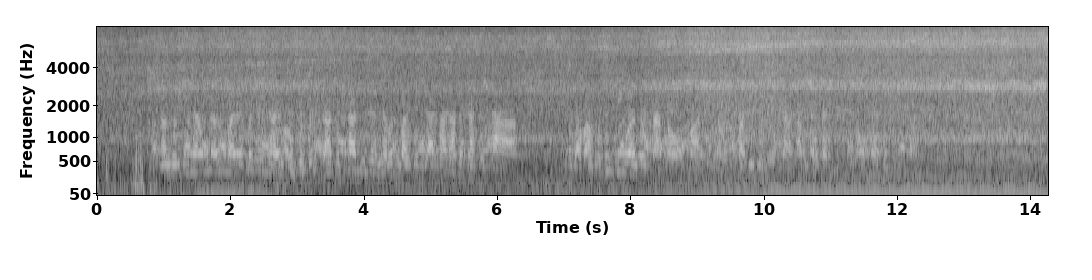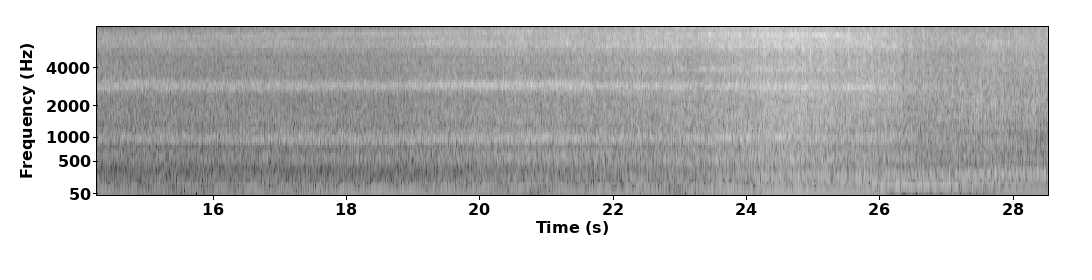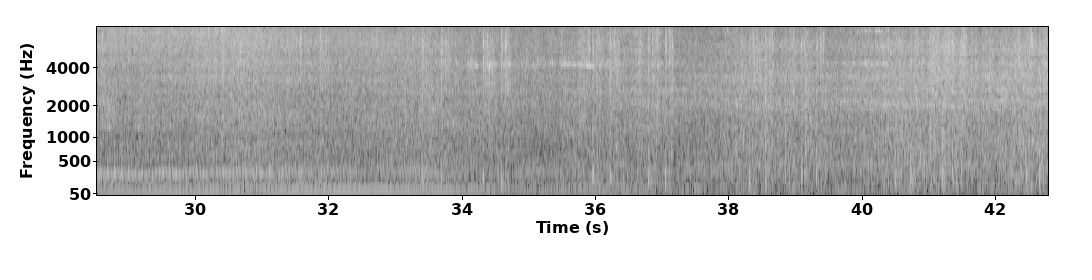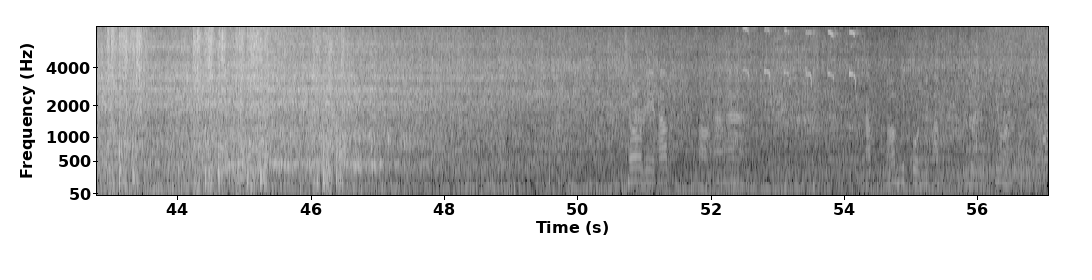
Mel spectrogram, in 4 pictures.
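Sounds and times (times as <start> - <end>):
diesel locomotive engine hum: 0.0 - 57.0
train wheels clicking over rail joints: 31.5 - 46.9.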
